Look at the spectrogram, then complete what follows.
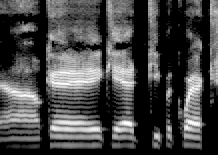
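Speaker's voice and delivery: put-on begrudging tone. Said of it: "Begrudgingly sometimes".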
